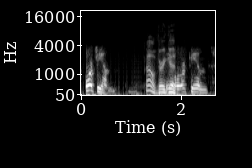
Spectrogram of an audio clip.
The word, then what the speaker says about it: Orpheum: I want to make sure I pronounce it right. Orpheum.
